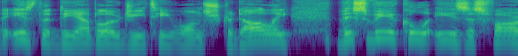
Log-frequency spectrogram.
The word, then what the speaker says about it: Stradale: featuring the Lamborghini Diablo GT one Stradale or as some of our more cultured members of the discord chat would probably call it the Lamborghini Diablo GT 1 straddle because if that's their way is spelled that must be the way you say it if you know you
